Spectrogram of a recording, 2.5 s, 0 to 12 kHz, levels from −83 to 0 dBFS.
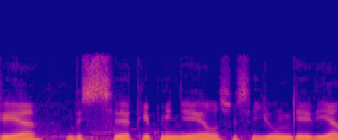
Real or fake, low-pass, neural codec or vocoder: fake; 7.2 kHz; codec, 16 kHz, 2 kbps, FunCodec, trained on Chinese and English, 25 frames a second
